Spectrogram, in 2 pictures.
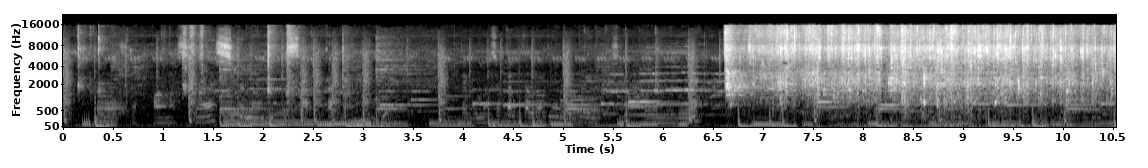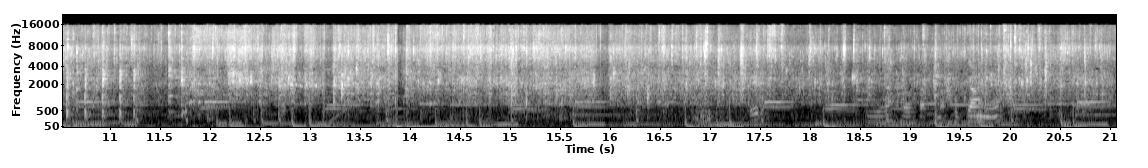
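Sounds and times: eggs sizzling in hot oil: 5.9s - 21.0s
metal spatula scraping wok: 6.6s - 21.0s.

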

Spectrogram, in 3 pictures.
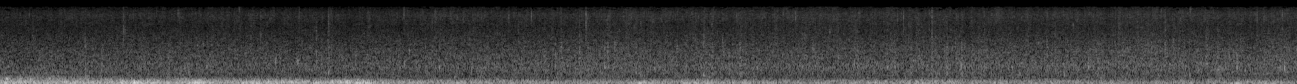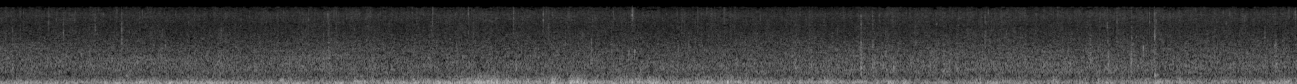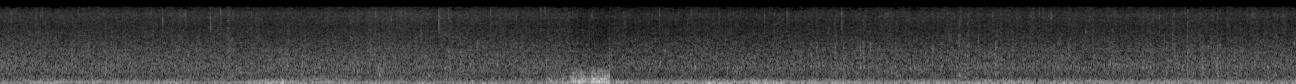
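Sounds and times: rain falling on leaves: 0.0s - 38.9s.

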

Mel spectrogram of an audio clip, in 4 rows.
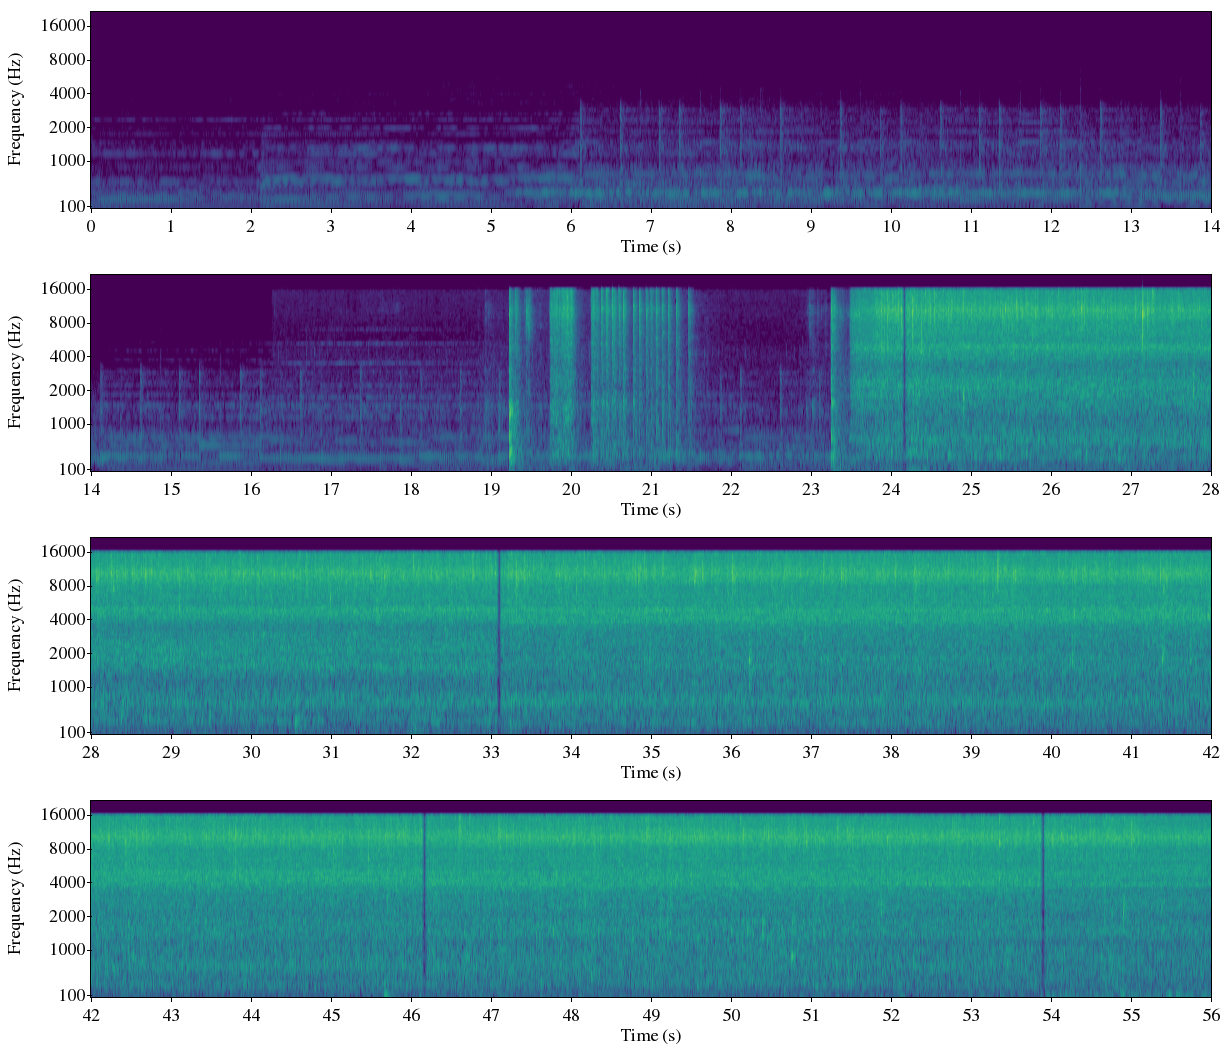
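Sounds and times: water pouring into a tub: 23.5s - 56.0s.

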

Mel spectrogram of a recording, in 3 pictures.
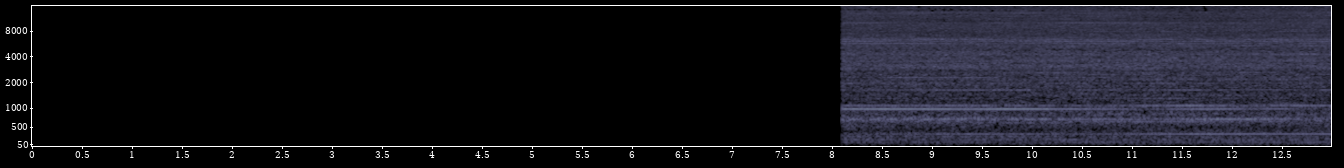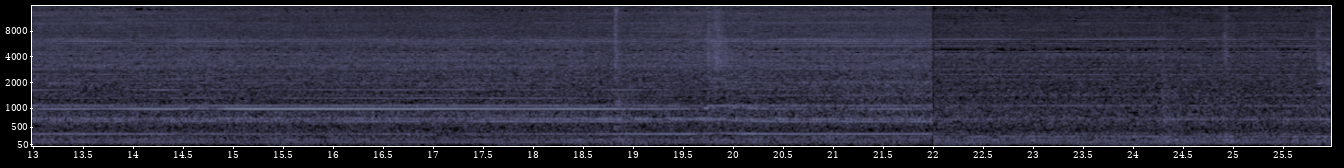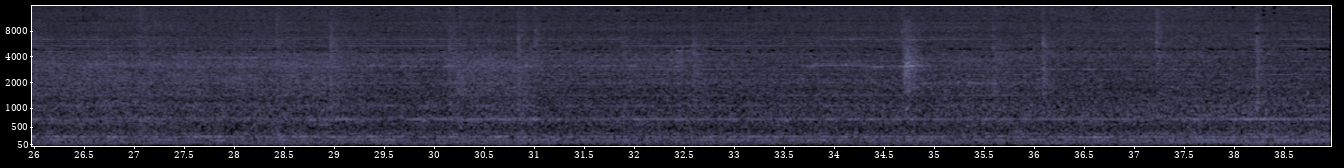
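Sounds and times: machinery hum: 8.2s - 38.9s
steady whining tones: 8.2s - 38.9s.

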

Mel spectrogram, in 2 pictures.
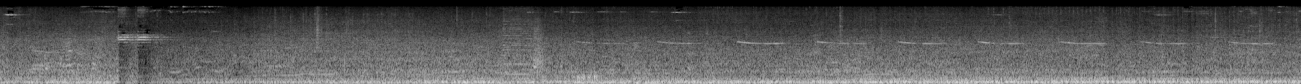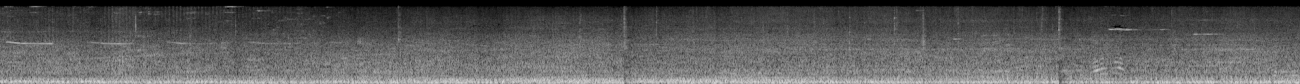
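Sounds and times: traffic passing: 0.0s - 26.0s.

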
